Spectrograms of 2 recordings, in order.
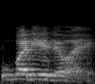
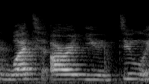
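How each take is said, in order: First: It is said with a native American English accent. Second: It is said in a Chinese-accented style.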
